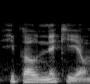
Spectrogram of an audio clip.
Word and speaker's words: eponychium: It's an EPO, you know, eponychium, that's how they pronounce that.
